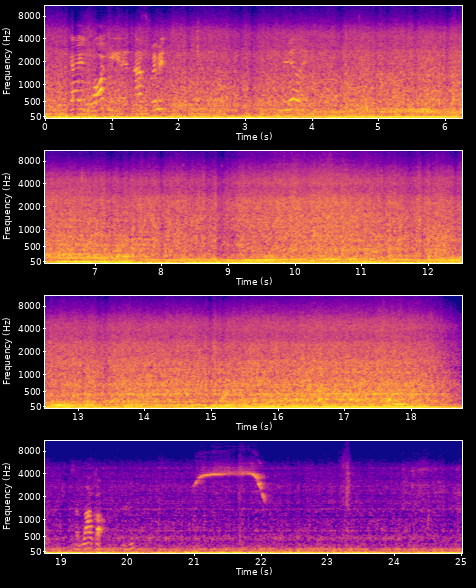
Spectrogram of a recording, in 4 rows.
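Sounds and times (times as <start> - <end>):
boat motor running: 0.0 - 18.9
wind buffeting microphone: 0.0 - 18.9
water rushing past hull: 0.0 - 25.0.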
